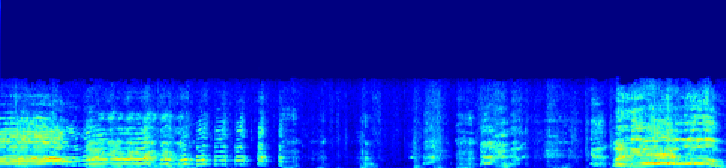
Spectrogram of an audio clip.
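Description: A young man shouts playfully close by.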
